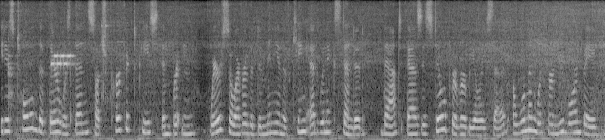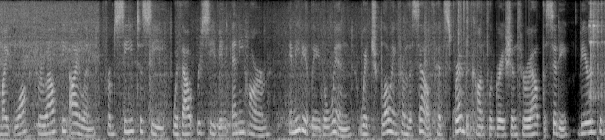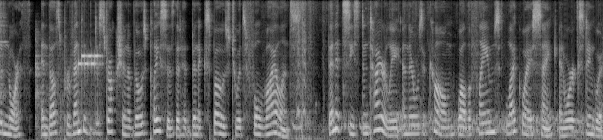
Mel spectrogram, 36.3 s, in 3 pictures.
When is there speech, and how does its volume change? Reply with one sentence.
You can hear the speech from 0.0 to 36.2 s, at a steady volume.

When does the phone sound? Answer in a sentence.
The phone can be heard from 0.1 to 1.6 s, from 21.2 to 21.9 s and from 24.9 to 26.2 s.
